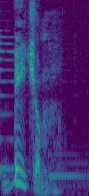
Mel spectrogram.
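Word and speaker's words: Beauchamp: It's a hard one to pronounce the way it's spelled, I tell you. It's pronounced Beecham.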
